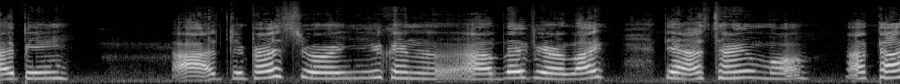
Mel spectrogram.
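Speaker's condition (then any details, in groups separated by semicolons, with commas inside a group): ALS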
